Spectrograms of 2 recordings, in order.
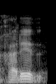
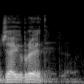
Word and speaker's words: Jared: Esa guía cambia con el pasar de los años. De hecho, en la primera guía no era Jared, sino Jaired.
